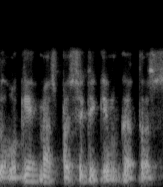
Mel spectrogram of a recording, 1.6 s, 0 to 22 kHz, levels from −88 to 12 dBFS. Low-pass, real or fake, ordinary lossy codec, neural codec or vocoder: 7.2 kHz; fake; Opus, 24 kbps; vocoder, 22.05 kHz, 80 mel bands, HiFi-GAN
